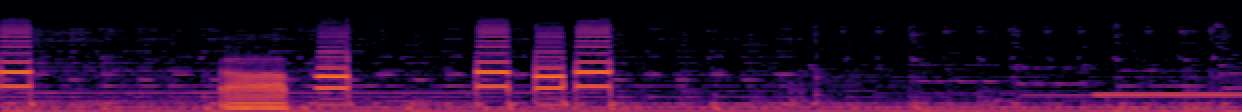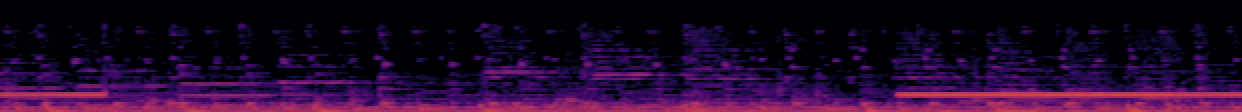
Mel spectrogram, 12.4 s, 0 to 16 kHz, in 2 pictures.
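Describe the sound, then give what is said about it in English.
Touch-tone telephone dialing 9 then 976: a quick series of short, loud beeping key tones, then a low hum with two longer steady tones later on. “Okay, we get our dial tone here. There it is. And we have to dial out, so we'll dial a 9 to get out. And then 976.”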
